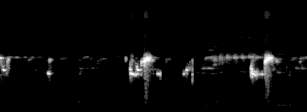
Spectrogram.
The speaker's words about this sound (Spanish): No está ahí porque estoy escuchando los coquillos.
